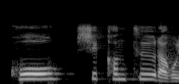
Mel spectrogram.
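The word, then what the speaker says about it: cosecant: 삼각함수가 등장을 했어요 자 csc 요거 어떻게 읽냐면은 코 시컨트라고 있습니다 sec C 컨트라고 읽어요 C 컨트 그 다음에 COT 코 탄젠트 라고 있습니다 이런 거는 코시컨트 시컨트 코탄젠트 요렇게 읽는다라고 알아두시면 되겠고요 코시컨트는 sin의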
